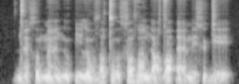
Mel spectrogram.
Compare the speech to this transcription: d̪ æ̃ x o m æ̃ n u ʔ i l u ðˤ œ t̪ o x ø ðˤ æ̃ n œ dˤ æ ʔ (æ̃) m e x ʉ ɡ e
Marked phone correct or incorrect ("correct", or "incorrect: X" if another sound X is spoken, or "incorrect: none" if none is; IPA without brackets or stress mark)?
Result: incorrect: æ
